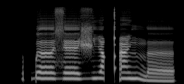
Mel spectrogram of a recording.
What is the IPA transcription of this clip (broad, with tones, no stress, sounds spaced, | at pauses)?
ɓ ɜ˦ z ɛ˦ ʒ i˦ qʼ ĩ˦ ŋ ɜ˨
